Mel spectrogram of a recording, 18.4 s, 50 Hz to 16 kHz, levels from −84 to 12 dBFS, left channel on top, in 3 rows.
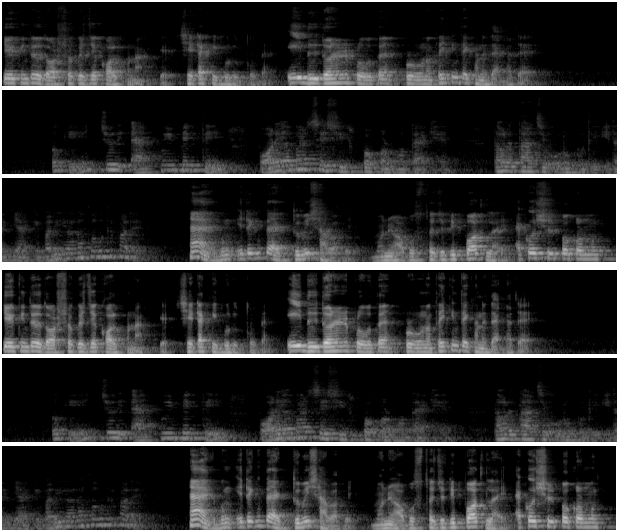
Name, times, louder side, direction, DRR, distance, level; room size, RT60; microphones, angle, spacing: voice 1, 0.0-1.4 1.8-2.6 2.9-5.3 14.2-15.7 16.0-18.3, right 4 dB, 45° right, 13 dB, 0.4 m, -26 dB
voice 2, 6.6-13.7, equal, 70° left, 1 dB, 2.2 m, -45 dB
11.5 x 5.6 x 3.1 m, 0.71 s
head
